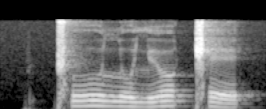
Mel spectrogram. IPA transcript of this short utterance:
ǁ o l o lʲ ɔ ǁ ɛ

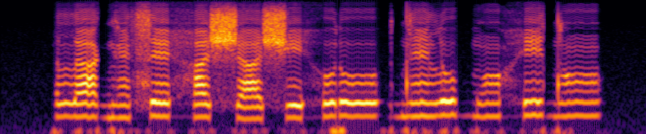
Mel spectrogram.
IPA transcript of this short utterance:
l a˨ ɡ ɛ̃˨ s ɛ˧ h a˧ ʃ a˨ ʃ e˨ h o˧ ɾ o˧ | d ɛ̃˧ l o˦ b ɔ̃˧ h e˦ d ɔ̃˦

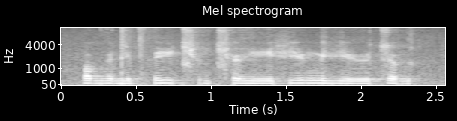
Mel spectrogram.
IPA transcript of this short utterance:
ɔ ɡ ð ʏ d i t͡s θ iː t͡ɕʰ ʏ ɡ t͡ɕʰ ʏ ɣ iː fʲ ʉ ŋ ʏ vʲ ʉː t͡s ɵ ɡ

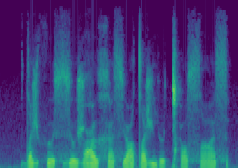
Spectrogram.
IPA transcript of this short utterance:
dˤ ə˦ ʒ θ ɵ˦ s z ɵ˦ ʒ ʕ ə˦ x a˧ s ø˦ tˤ ɵ˦ ʒ j ø˨ ǀʰ ø˧ sˤ a˦ s

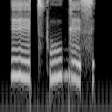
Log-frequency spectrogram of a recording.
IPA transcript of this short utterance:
e t͡sʼ u ɡ e s

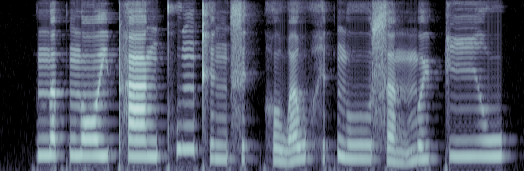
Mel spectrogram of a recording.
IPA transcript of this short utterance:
n̪ ɐ˧ k̚ n̪ ɔː˧ j pʰ aː˧ ŋ kʷʰ ɪ˥ ŋ kʰ ɪ˨ ŋ s ɪ˨ k̚ h o˨˩ w ɐ˧ w h ɪ˨˥ k̚ n̪ uː˨ s ɐ˨˩ n m ɵ˧ ɥ k iː˧ w

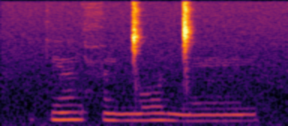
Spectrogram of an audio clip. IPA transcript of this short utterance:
kʲ ã l ħ ẽ ŋ͡ǀ ɔ l ŋ͡ǀ ɛ̃ ɪ̯

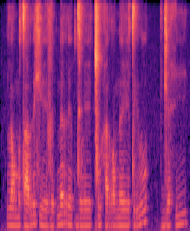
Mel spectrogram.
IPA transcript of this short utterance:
lʲ ɛ lˠ m ʊ t a r ɪ xʲ eː v e p n ɛ r ɪː p d ɪ l eː ǀ u h a r ʊ lˠ n eː t ɪ ɾʲ u l | ɡʲ ɛ h i

